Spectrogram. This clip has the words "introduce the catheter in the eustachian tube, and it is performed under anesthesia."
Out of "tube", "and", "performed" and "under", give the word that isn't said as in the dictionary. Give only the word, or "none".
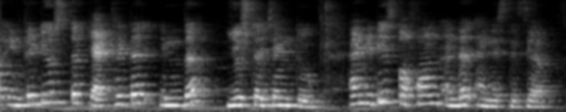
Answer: tube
